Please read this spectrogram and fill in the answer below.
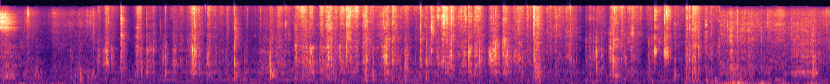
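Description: Scissors cutting the packing tape on a cardboard shipping box and the flaps being pulled open: a run of irregular clicks, scrapes and crackles of tape and cardboard.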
